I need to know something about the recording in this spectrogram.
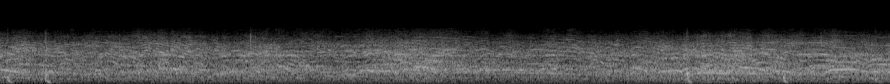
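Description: Punches thud against a boxer's body.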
